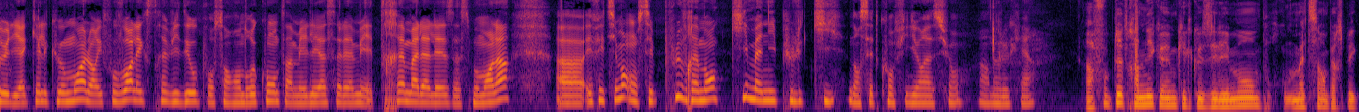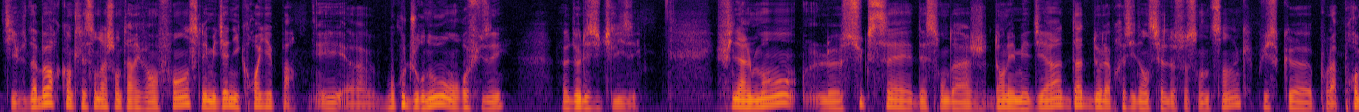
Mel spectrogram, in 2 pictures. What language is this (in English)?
French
